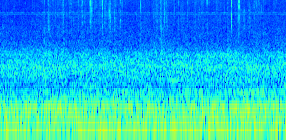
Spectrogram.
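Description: Dry leaves and grass crackling and rustling in scattered short clicks, over a steady low rumble.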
